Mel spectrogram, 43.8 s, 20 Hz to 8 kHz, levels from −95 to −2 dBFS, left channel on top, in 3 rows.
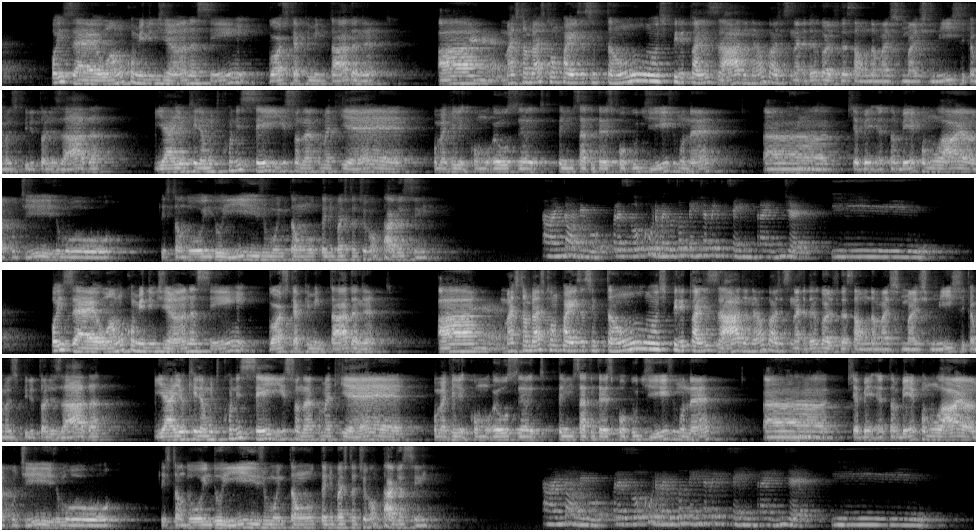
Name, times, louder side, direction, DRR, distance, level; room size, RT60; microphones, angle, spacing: voice 1, 0.8-3.7 4.0-5.6 6.5-7.2 7.5-16.1 16.9-20.7 21.1-22.7 23.0-25.3 26.0-27.0 27.3-30.9 31.6-35.6, right 3 dB, 55° right, 9 dB, 1.8 m, -29 dB
voice 2, 7.0-7.5 26.5-27.0 37.3-41.3 41.7-43.0, equal, 85° left, 2 dB, 6.5 m, -38 dB
27.5 x 15.0 x 9.3 m, 1.2 s
head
